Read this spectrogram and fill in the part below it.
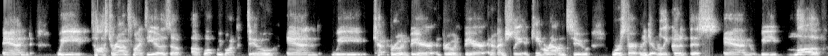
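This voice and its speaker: Bright, forceful male interview guest. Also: medium pitch, moderate pace, low-quality recording. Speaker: interview guest, brewery co-founder. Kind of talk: casual conversational storytelling.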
